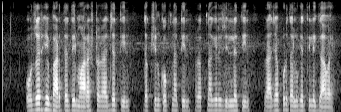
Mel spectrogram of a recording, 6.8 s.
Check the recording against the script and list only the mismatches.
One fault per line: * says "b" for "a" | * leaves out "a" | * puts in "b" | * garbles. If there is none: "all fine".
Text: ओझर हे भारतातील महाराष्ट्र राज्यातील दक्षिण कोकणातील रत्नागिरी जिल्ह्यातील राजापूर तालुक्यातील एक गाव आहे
all fine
